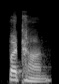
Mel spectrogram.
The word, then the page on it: Pathan: Indian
